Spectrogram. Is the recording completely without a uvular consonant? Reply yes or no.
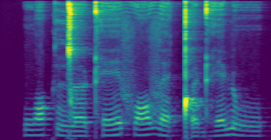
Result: yes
